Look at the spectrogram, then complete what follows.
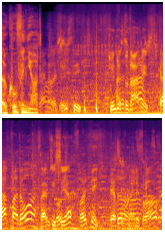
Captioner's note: speaking foreign language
